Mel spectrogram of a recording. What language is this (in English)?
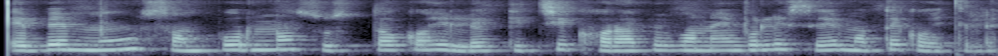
Odia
